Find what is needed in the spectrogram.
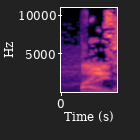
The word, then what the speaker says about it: Bison: Bison is the way they pronounce it. – Yeah, they're picky about how they pronounce that. Yeah. It's like a Z. You know? – Yeah. Bison. – Even though it's spelled with an S, but whatever.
